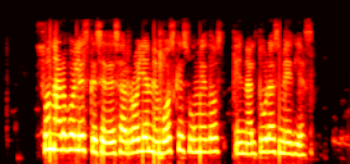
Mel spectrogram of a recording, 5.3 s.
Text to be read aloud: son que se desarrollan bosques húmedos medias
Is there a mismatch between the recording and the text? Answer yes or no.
yes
